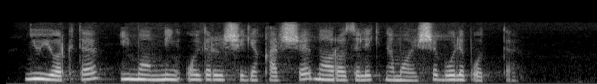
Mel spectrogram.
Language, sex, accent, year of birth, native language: Uzbek, female, Toshkent viloyati, 2000, Uzbek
